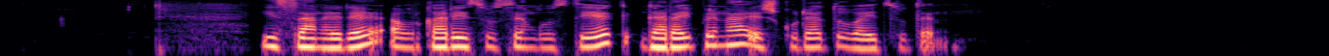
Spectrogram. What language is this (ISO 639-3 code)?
eus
